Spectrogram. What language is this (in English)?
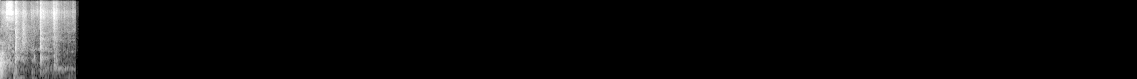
Portuguese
